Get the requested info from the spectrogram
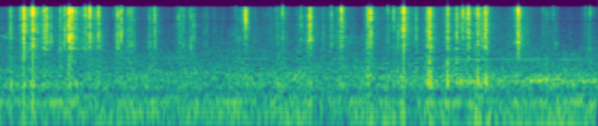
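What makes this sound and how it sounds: Fingertips and painted nails tap and scratch across the steel bead chains of a cabasa with wooden rims. About twenty short, bright, dry clicks and rattles come in an irregular series, each dying away almost instantly, with almost no low end.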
